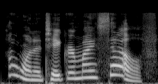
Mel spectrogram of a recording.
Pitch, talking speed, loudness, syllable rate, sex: 285 Hz, 225 wpm, -17 LUFS, 5.8 syllables/s, female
